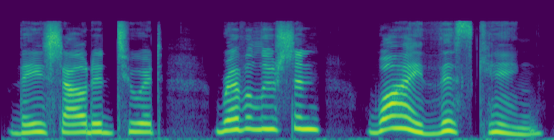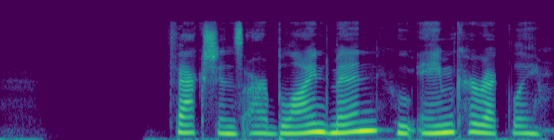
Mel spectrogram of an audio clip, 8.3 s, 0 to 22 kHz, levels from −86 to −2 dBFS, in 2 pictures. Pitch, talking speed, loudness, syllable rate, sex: 240 Hz, 110 wpm, -18 LUFS, 3.8 syllables/s, female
